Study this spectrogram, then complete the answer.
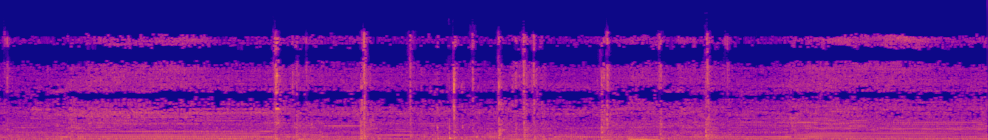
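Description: A hydraulic metal briquetting press hums and whines as it runs.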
